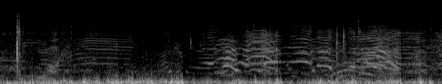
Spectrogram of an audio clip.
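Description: Several voices shouting and calling out at once, overlapping, over a steady low rumble, with a sharp click near the start.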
